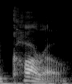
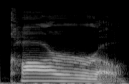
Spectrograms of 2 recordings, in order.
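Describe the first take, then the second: First: Said in the usual way. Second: "Caro" with the middle R held long; exaggerated, drawn-out R inside "Caro"; super strong R. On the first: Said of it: "no meio da palavra". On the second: Shown as a demonstration. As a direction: stretch the English R between the vowels of "Caro". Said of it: "R, super forte".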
